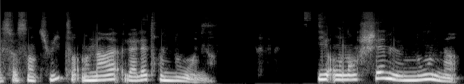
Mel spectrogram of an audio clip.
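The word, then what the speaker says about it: نون: On ne peut pas dire nou, non. On doit dire noun, wal qalami.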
